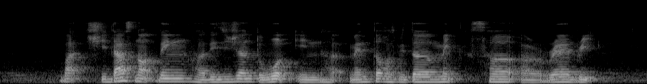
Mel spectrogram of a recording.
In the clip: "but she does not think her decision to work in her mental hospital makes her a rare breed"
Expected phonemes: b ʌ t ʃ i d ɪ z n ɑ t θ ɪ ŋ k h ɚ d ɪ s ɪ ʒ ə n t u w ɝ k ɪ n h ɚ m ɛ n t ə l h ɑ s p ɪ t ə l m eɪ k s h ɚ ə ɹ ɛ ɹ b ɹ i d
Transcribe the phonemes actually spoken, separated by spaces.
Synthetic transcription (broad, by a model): b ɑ t ʃ i d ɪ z n ɑ t t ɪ ŋ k h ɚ d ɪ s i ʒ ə n t u w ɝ k ɪ n h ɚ m ɛ n t ə l h ɑ s p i t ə l m eɪ k s h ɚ ə ɹ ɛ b ɹ i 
